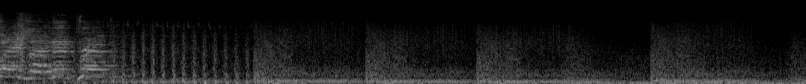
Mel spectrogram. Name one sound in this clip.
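A helicopter's rotor chops and thumps steadily close by.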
